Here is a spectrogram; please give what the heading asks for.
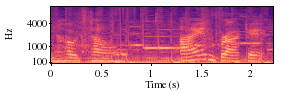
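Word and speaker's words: hôtel: H in bracket, ash. Silent in hotel.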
